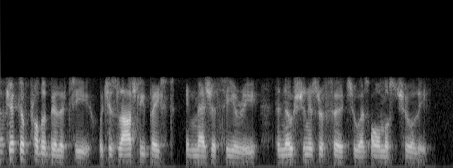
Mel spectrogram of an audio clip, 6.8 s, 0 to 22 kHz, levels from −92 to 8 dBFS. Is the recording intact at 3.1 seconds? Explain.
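No, the AMR narrowband mobile codec runs through the whole clip, including 3.1 seconds. Speech is confined to a telephone band of about 300 Hz to 3.7 kHz, with nothing above 3.8 kHz. The codec rebuilds the voice from a sparse pulse-driven vocal-tract model, and the plainly audible buzzy, synthetic quality fits a low bitrate near 7.95 kbps.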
